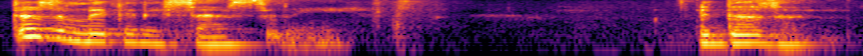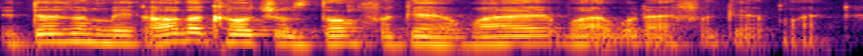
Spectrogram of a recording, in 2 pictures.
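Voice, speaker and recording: A woman's voice: deep voice, normal speed, vocal fry, a little hiss or hum. A middle-aged woman from eastern Nigeria, speaking in a casual, earnest vlog monologue and asking reflective questions. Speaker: vlogger.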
